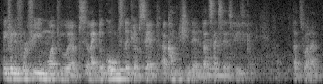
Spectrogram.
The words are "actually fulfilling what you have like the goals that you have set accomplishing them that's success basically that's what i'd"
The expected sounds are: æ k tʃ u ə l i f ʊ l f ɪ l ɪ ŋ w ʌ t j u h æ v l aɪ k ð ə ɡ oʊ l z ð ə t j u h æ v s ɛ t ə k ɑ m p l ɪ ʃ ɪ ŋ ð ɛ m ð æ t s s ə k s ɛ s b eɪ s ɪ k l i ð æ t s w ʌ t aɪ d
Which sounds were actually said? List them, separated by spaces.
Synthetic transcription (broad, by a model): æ k tʃ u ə l i f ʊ l f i l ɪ ŋ w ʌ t j u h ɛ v l aɪ k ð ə ɡ oʊ l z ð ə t j u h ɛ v s ɛ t ə k ɑ m p l ɪ ʃ ɪ ŋ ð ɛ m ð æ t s s ə k s ɛ s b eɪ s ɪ k l i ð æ t s w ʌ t aɪ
